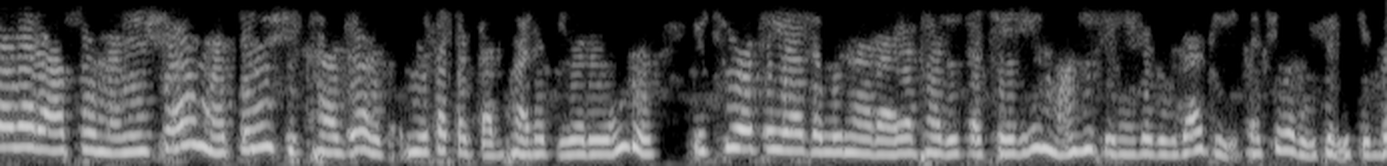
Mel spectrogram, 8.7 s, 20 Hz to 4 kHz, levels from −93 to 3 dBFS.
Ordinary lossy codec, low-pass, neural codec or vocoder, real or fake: none; 3.6 kHz; codec, 44.1 kHz, 7.8 kbps, DAC; fake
